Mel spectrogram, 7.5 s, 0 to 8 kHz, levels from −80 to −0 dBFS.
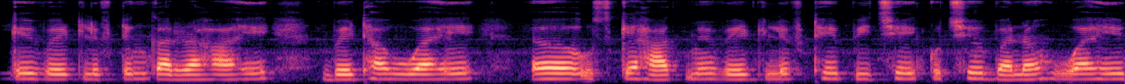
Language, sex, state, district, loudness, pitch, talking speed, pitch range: Hindi, female, Bihar, Sitamarhi, -17 LUFS, 185 Hz, 170 wpm, 175-195 Hz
